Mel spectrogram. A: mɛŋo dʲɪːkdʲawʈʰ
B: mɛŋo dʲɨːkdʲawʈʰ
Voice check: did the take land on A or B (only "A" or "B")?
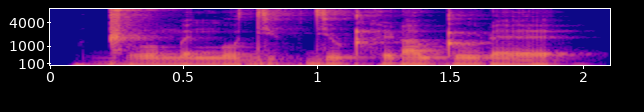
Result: B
